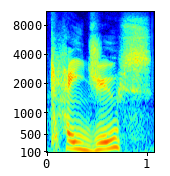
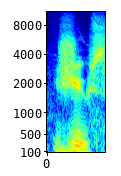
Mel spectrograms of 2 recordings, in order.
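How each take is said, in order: First: It starts with a K sound before juice. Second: It starts straight with the juice sound. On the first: The speaker calls it wrong. "a lot of people pronounce it wrong" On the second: The speaker calls it right. "Juice is how you pronounce it"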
